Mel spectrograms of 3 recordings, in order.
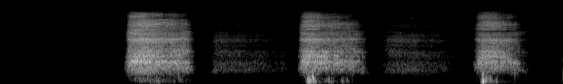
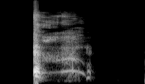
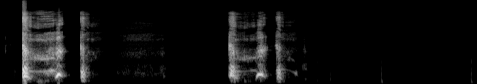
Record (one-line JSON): {"exhalation_length": "5.6 s", "exhalation_amplitude": 16136, "exhalation_signal_mean_std_ratio": 0.44, "cough_length": "1.5 s", "cough_amplitude": 32768, "cough_signal_mean_std_ratio": 0.29, "three_cough_length": "4.8 s", "three_cough_amplitude": 32768, "three_cough_signal_mean_std_ratio": 0.24, "survey_phase": "alpha (2021-03-01 to 2021-08-12)", "age": "18-44", "gender": "Female", "wearing_mask": "No", "symptom_cough_any": true, "symptom_new_continuous_cough": true, "symptom_diarrhoea": true, "symptom_headache": true, "symptom_change_to_sense_of_smell_or_taste": true, "symptom_loss_of_taste": true, "symptom_onset": "3 days", "smoker_status": "Never smoked", "respiratory_condition_asthma": true, "respiratory_condition_other": false, "recruitment_source": "Test and Trace", "submission_delay": "2 days", "covid_test_result": "Positive", "covid_test_method": "RT-qPCR", "covid_ct_value": 16.8, "covid_ct_gene": "ORF1ab gene", "covid_ct_mean": 16.9, "covid_viral_load": "2800000 copies/ml", "covid_viral_load_category": "High viral load (>1M copies/ml)"}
